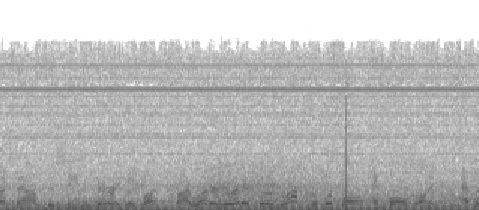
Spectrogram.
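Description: A person's voice talking, with no clear words, over a steady low electrical hum.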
